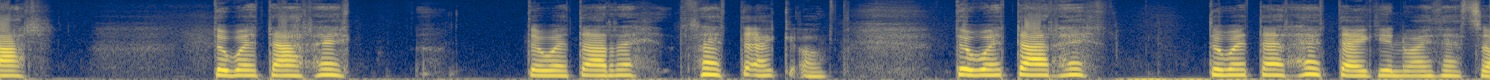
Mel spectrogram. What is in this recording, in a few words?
"rhedeg", Welsh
